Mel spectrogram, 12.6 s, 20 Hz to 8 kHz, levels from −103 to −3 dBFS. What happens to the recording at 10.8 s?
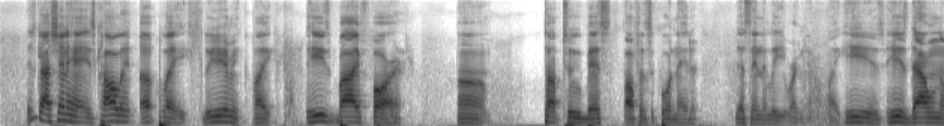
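Between 10.70 and 11.03 s the sound turns choppy: about 240 ms of it drops out and is replaced by synthetic noise. This is likely sound chopped by the voice detector. The sender judged the passage inactive, stopped transmitting, and the receiver filled the gap with generated comfort noise. As with everything passing through this call link, the fill carries nothing above 8 kHz.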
